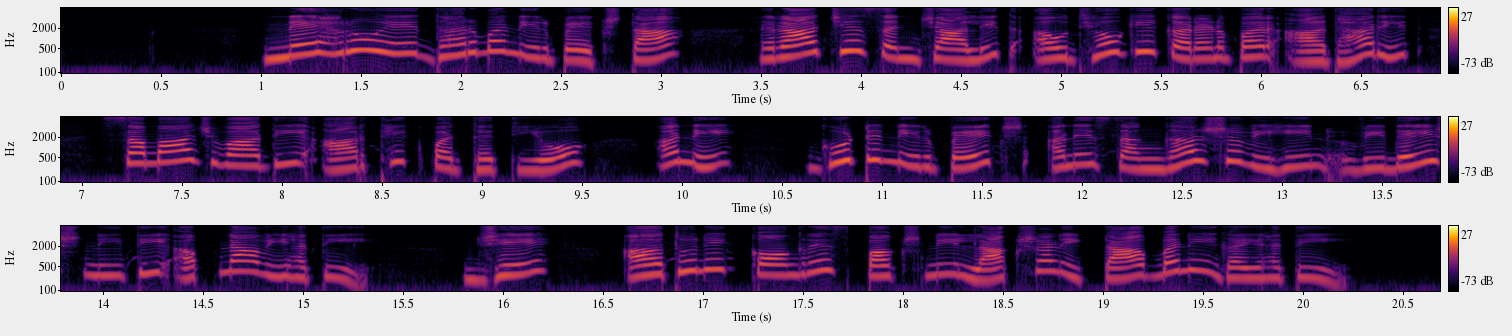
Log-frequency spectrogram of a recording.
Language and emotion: Gujarati, neutral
